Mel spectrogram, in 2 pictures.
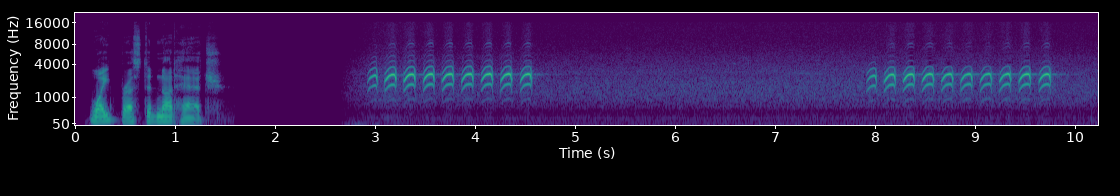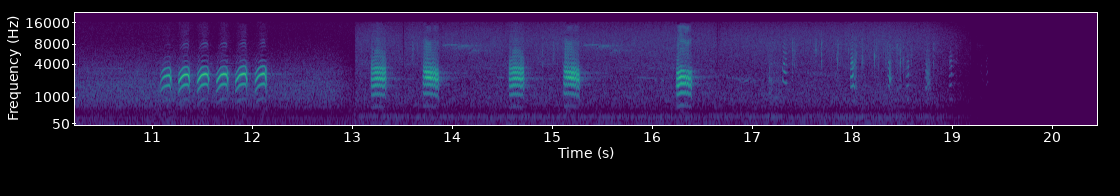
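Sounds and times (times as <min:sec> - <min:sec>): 
White-breasted Nuthatch calling in the Chicago region: 0:02.9 - 0:04.8, 0:06.5 - 0:19.2.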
